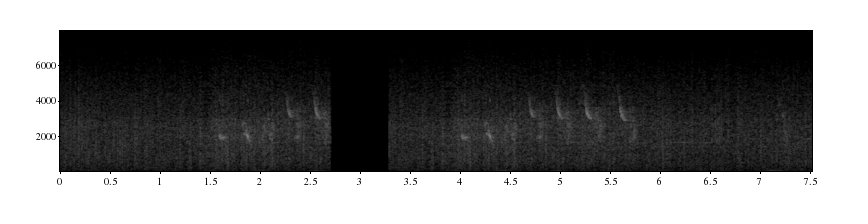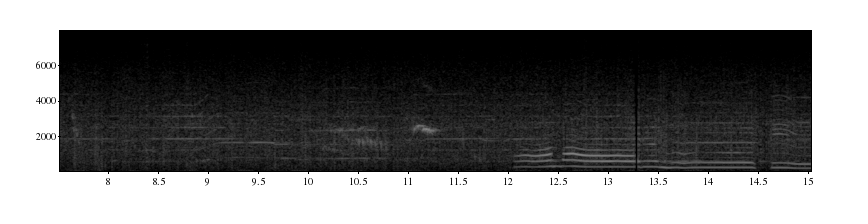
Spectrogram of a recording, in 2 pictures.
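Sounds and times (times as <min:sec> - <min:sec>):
film soundtrack hiss and rumble: 0:00.0 - 0:02.7, 0:03.3 - 0:15.0.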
